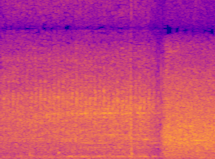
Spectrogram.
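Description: Street traffic: vehicles driving past, with a steady engine tone for about a second, then a louder rushing noise from a little past halfway.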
